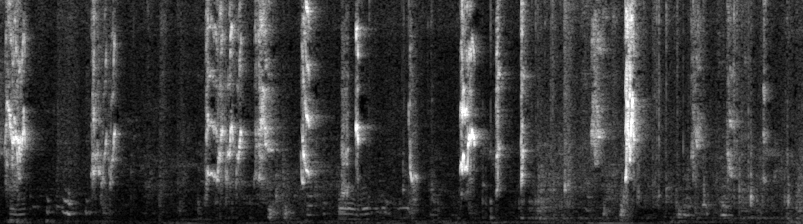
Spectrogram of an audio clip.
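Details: Harsh lovebird chirps in the morning: irregular, piercing squeaks and rasping notes, roughly half a minute's worth of bursts packed into a few seconds of lively chatter.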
